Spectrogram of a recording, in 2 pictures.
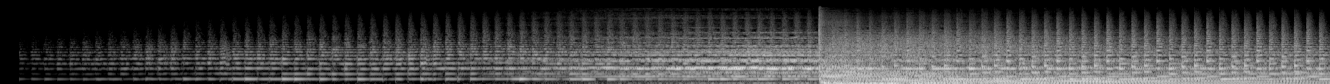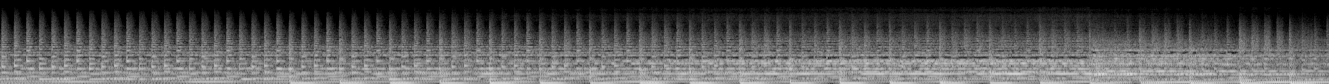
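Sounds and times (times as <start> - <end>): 
boss fight music: 6.7 - 26.5.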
